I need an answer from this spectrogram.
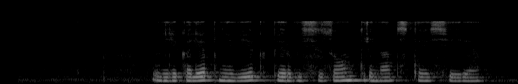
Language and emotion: Russian, neutral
